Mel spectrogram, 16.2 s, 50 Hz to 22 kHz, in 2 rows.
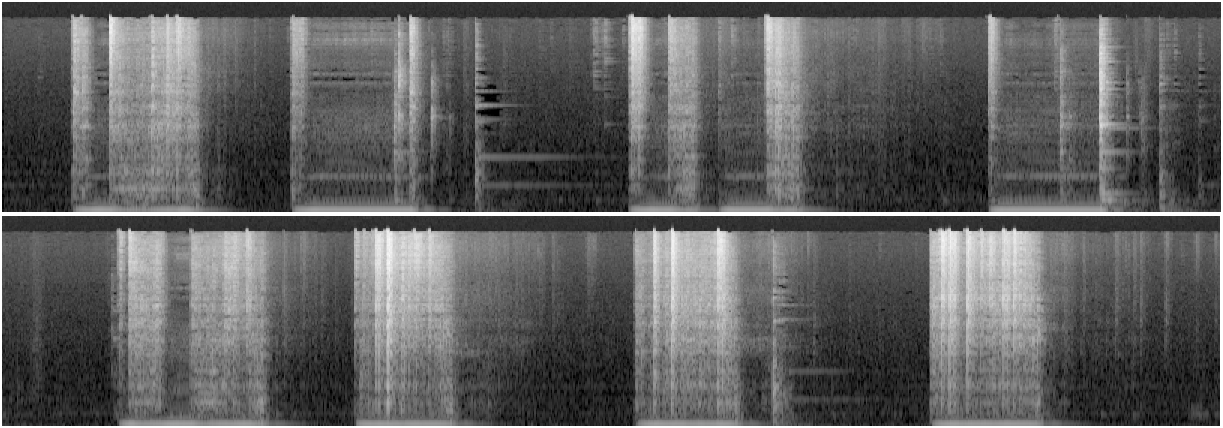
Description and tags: Welding 1 short bursts
Welding sounds made by welding with the electric current.
noise, weld, jump, welding, electrode, electric, welder, metal, spark, power, work, powerup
